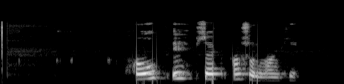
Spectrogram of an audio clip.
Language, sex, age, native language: Icelandic, female, 40-49, Icelandic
